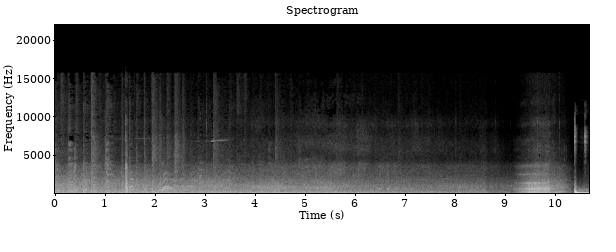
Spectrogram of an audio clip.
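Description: City road traffic with music under it, slowly fading down, and a voice heard briefly just before the end.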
